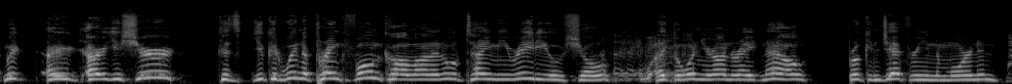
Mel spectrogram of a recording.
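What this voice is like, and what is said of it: Put-on old man voice. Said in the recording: “that was my old man voice”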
